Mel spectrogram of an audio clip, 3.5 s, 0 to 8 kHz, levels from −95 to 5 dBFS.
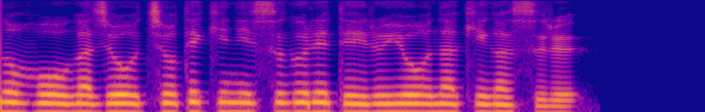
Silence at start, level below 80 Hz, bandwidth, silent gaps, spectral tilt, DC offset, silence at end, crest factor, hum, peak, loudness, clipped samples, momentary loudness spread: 0 s; -52 dBFS; 8 kHz; none; -7.5 dB/octave; 2%; 0.55 s; 14 dB; none; -4 dBFS; -18 LUFS; under 0.1%; 9 LU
